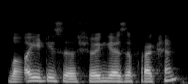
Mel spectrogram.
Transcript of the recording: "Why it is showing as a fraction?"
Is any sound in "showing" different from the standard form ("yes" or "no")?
no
